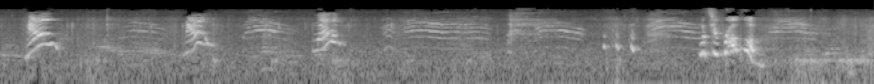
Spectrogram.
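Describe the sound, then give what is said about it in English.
A cat meows over and over, several loud, rising calls spaced a couple of seconds apart, with softer meows and faint murmuring mixed in toward the end. “Aw, what are you meowing for?”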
